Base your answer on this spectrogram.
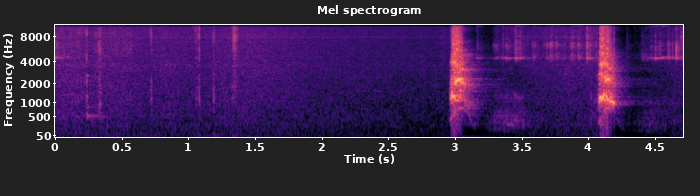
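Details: Puppy Rolo, 13 weeks old, barking at himself in the mirror: two loud, sharp high-pitched barks about a second apart after a quiet stretch of faint shuffling.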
